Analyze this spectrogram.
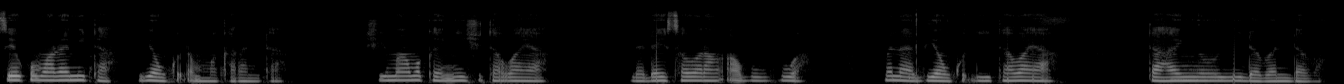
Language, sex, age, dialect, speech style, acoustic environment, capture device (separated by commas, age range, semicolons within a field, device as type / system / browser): Hausa, female, 25-34, Nigeria - Kano, happy, people talking, mobile / Linux / Chrome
